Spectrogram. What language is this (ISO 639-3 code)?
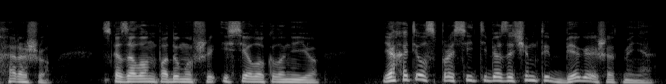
rus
